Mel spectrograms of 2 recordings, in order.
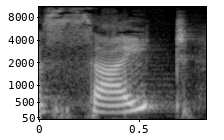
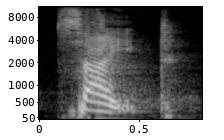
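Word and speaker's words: sight: SIGH, T भी आप आगे मेंशन करेंगे, ये हमारा हो जाएगा साइट. देखें, आई की आई लॉन्ग साउंड यहाँ पे प्रोड्यूस हो रही है, फिर GH साइलेंट है और एंड पे आप T लिखेंगे तो टा साउंड होगी, साइट.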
